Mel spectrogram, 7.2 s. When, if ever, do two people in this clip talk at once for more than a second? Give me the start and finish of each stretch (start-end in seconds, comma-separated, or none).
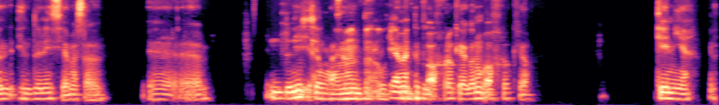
2.9-4.4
